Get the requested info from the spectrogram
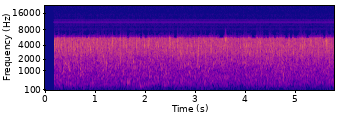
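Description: A steady rushing noise, like running water, that cuts in abruptly just after the start and holds even, with no pitch or rhythm in it.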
